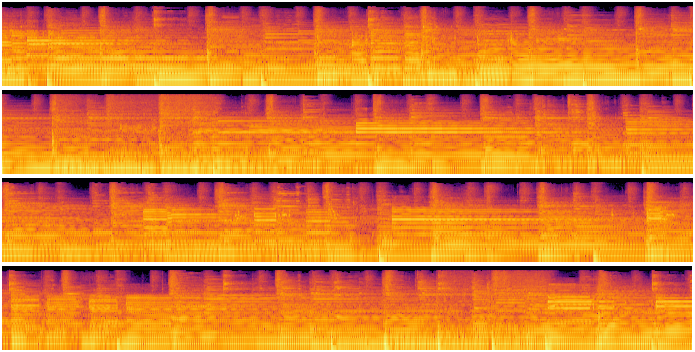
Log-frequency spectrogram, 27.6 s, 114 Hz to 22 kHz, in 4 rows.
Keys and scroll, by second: 7.5 Delete, 8.8 Delete, 10.8 Delete, 14.0 space, 14.5 space, 19.6 space, 19.8 space, 21.6 space, 24.2 Right, 25.4 Right.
